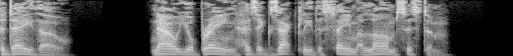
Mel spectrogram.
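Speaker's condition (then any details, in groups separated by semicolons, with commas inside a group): No condition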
